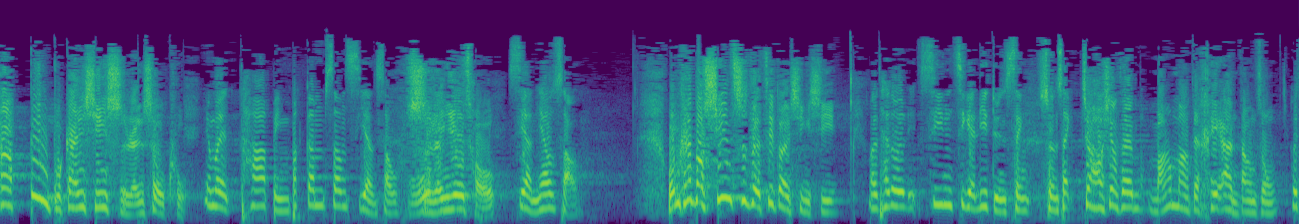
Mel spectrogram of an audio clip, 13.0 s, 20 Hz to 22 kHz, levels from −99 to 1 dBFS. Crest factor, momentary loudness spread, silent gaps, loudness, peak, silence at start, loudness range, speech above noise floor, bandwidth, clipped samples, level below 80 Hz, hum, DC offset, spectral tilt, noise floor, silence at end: 18 dB; 8 LU; none; -19 LUFS; -2 dBFS; 0 s; 2 LU; 32 dB; 13 kHz; under 0.1%; -64 dBFS; none; under 0.1%; -2.5 dB/octave; -52 dBFS; 0 s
